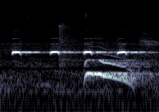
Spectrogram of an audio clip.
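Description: Northern Saw-whet Owl: clear, even whistled toots on one pitch, about two per second, with a lower voice sliding down underneath partway through.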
